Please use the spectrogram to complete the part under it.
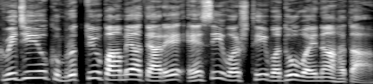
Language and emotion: Gujarati, neutral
